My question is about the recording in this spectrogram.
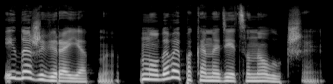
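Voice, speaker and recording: A woman voicing a calm, confident young male mage in a dry-sounding audiobook reading, speaking lower and steadily. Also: normal speed, smooth, dry recording.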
